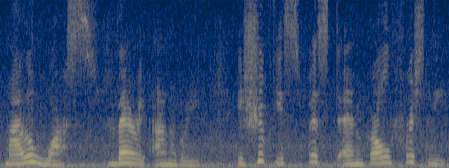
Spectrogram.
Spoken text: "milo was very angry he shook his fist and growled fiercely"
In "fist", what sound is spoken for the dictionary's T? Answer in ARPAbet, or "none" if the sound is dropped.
T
